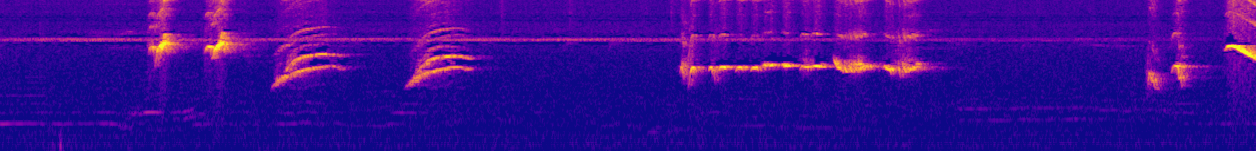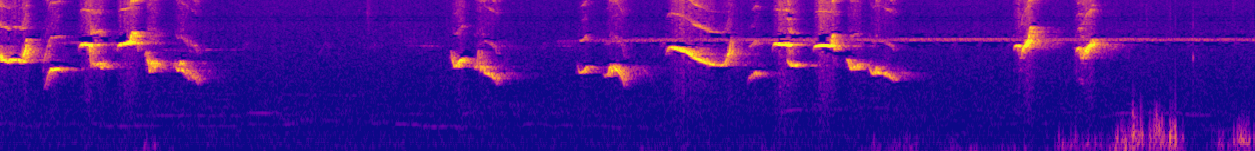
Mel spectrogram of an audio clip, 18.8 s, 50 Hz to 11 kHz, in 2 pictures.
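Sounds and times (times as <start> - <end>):
steady high hum: 0.0 - 18.8
Oriental magpie-robin song: 0.8 - 3.7, 5.1 - 7.1, 8.6 - 11.2, 12.5 - 16.4, 17.0 - 18.0.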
